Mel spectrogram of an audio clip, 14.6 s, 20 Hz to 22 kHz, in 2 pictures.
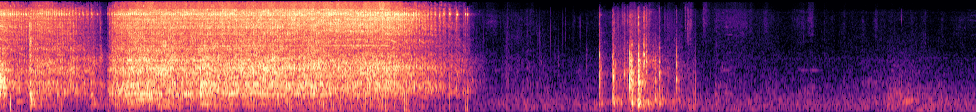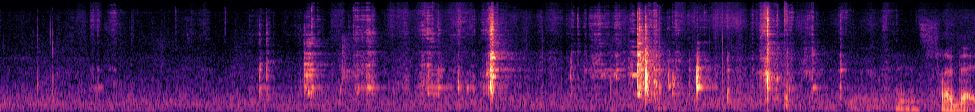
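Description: A 13mm socket wrench ratchets against a bolt holding a shield on a 2007-2013 Chevrolet Silverado, with a long, loud burst of rapid clicking at the start, then quieter scattered metallic clinks and taps.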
